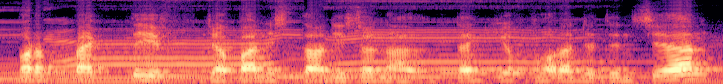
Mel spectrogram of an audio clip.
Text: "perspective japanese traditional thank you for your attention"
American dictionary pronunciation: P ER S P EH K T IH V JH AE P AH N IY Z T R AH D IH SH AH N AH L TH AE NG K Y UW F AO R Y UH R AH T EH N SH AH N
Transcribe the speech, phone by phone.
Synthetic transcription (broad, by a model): P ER S P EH K T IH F JH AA P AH N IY S T R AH D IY S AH N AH L T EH NG K Y UW F AO R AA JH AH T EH N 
